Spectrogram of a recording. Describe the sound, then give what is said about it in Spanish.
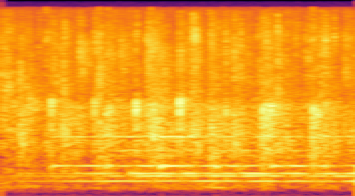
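An audience at a church worship service gives a loud round of applause to the Lord, a steady dense patter of many hands clapping at once, with a sustained low musical tone held underneath throughout. “Si usted lo cree, denle un aplauso fuerte al Señor.”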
